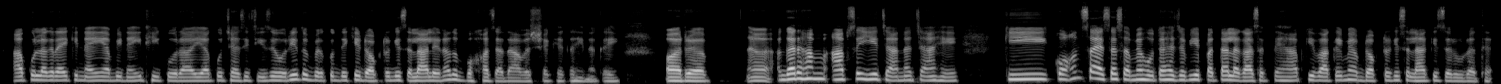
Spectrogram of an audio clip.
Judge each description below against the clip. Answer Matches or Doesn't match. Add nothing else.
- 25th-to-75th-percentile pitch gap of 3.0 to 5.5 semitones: Matches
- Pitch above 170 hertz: Matches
